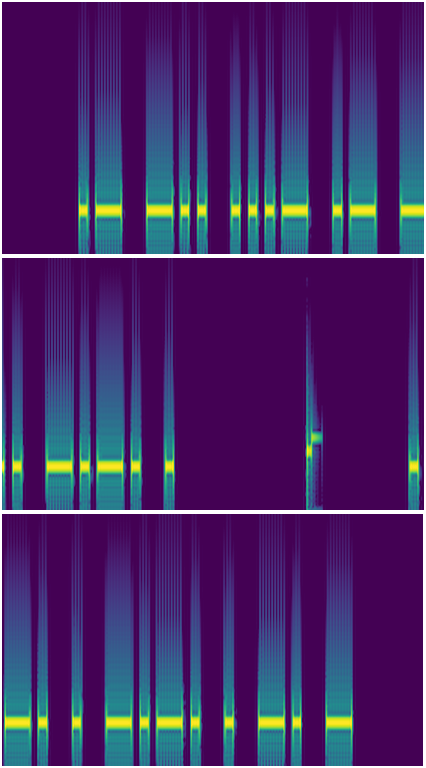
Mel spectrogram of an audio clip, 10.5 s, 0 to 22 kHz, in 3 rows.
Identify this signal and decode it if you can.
Morse code, heard as a keyed tone, about 17 wpm, 700 Hz. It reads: ADVANCE RECENT
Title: Sentences from Top 1400 Words - New Word Drill Alt - 17wpm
